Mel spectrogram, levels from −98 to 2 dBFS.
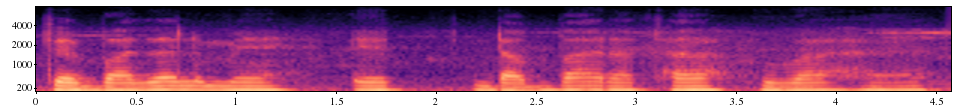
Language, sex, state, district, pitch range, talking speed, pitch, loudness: Hindi, male, Bihar, Patna, 130-135 Hz, 120 wpm, 135 Hz, -17 LUFS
